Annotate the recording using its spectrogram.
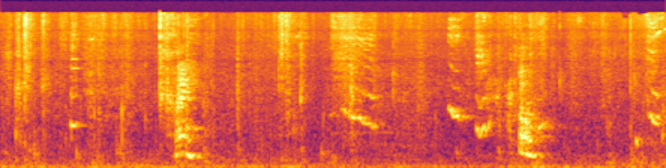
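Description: Puppies whimpering in a handful of short, high calls, some sliding down in pitch, with the loudest about a second in and near the end.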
